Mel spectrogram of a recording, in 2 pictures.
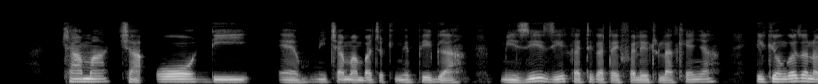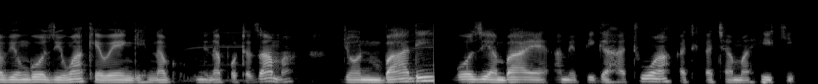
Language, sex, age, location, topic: Swahili, male, 25-35, Kisii, government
